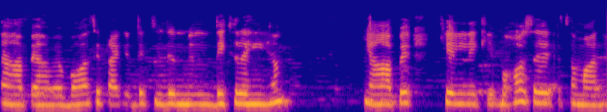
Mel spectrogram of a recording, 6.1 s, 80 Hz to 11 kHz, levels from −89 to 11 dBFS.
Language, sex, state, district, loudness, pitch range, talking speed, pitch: Hindi, female, Bihar, Vaishali, -16 LUFS, 250-285 Hz, 160 wpm, 260 Hz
